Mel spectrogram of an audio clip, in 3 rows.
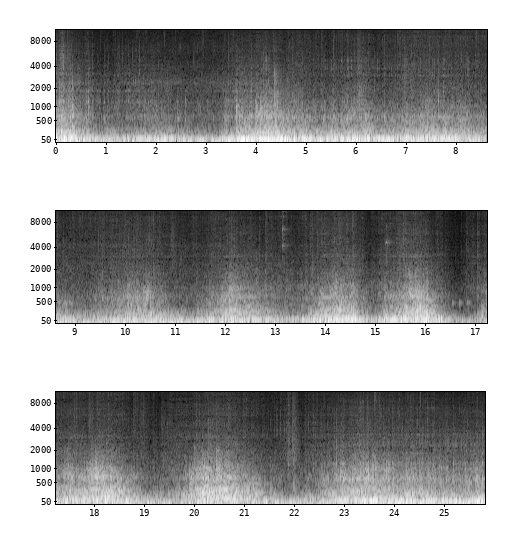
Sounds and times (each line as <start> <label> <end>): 0.0 Pulley 25.8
